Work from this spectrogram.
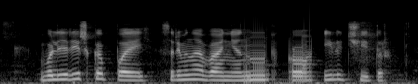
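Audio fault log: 2.44 to 3.12 s, Bluetooth stutter: across roughly two-thirds of a second of speech the wireless link kept dropping audio, so the receiver filled each gap by looping the last short slice it still had. You hear a choppy, machine-gun buzz, worst in a stretch of about 112 ms, and about 355 ms of real audio goes missing in total. When clean data returns, the speech jumps ahead as though it had carried on underneath.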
